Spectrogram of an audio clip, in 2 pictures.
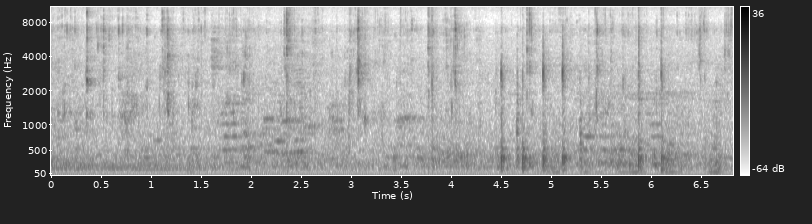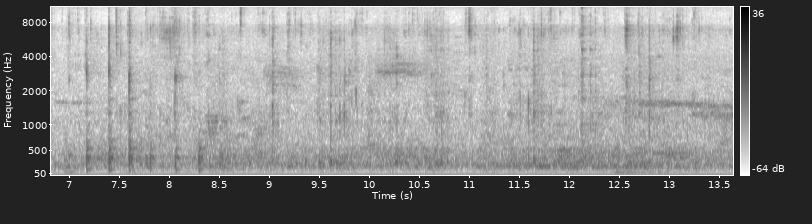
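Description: Wet chewing and lip-smacking of people eating sauce-covered skewered street food, heard as scattered sharp mouth clicks, bunched together around the middle.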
